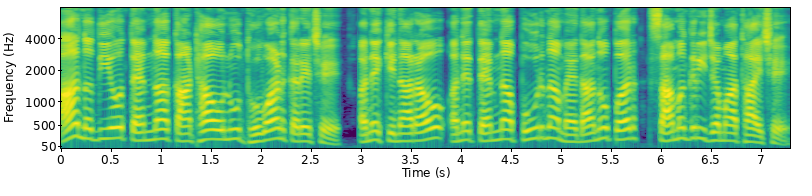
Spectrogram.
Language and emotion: Gujarati, neutral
